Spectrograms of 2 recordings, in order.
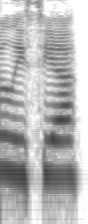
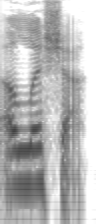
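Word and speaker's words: Alisha: "Nice to meet you, Alisia." I pronounced the name with four syllables as I usually did. My name is Alicia.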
